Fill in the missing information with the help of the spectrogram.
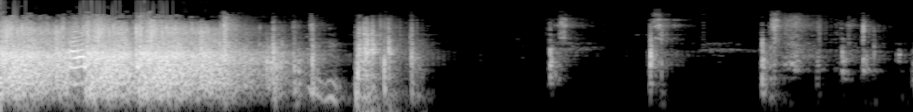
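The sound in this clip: Gunshots ring out in a radio western shootout. A loud, dense burst of shots lasts about two seconds, then a sharper crack, then scattered fainter short sounds.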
